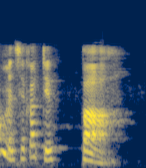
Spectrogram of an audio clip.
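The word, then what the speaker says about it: ㅂ: P không phải như là bờ của Việt Nam bình thường mà nó bặm môi và đọc thật là đàng hoàng. P. P. P. Bặm môi bật ra nha các bạn.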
